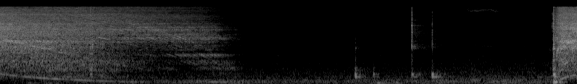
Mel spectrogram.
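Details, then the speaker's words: Electric spray gun (Multipro ESP99HP) motor after replacing its bearing with a better one, reassembled and test run: high motor whine coasts down smoothly then snaps back up to speed, no rasp or rumble; power draw reads about 480 W at first pull, steady around 450–460, seemingly faster than before. "jadi dia setelah kita ganti dengan bearing yang lebih bagus jadi putaran dia makin ini kelihatannya ya kelihatannya dia makin makin kenceng nih karena bearingnya semakin bagus nih ya"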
